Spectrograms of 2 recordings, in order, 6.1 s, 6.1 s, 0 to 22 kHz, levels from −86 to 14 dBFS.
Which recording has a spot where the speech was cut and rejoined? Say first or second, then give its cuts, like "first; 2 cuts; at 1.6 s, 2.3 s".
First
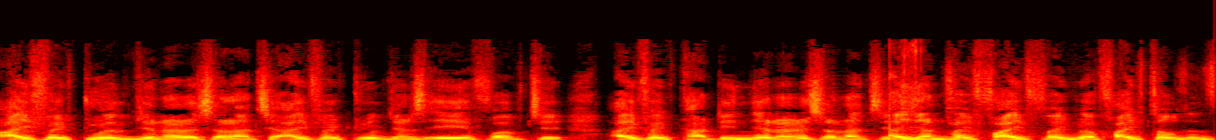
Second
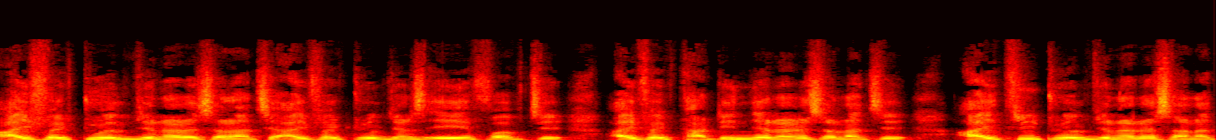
first; 1 cut; at 4.5 s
